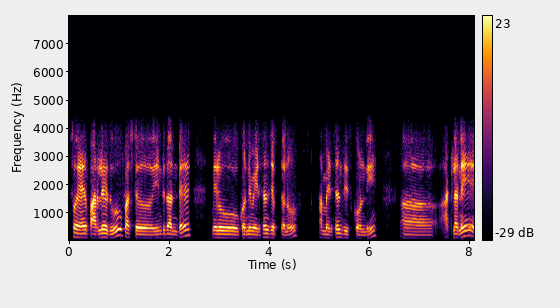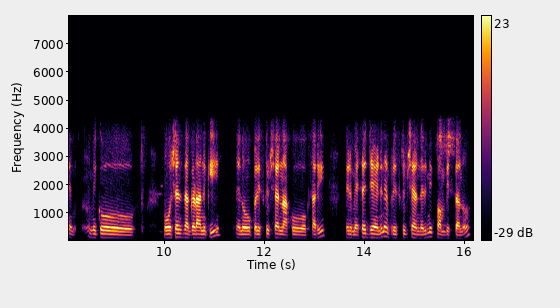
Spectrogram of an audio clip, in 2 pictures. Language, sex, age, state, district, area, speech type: Telugu, male, 18-30, Telangana, Medchal, urban, conversation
